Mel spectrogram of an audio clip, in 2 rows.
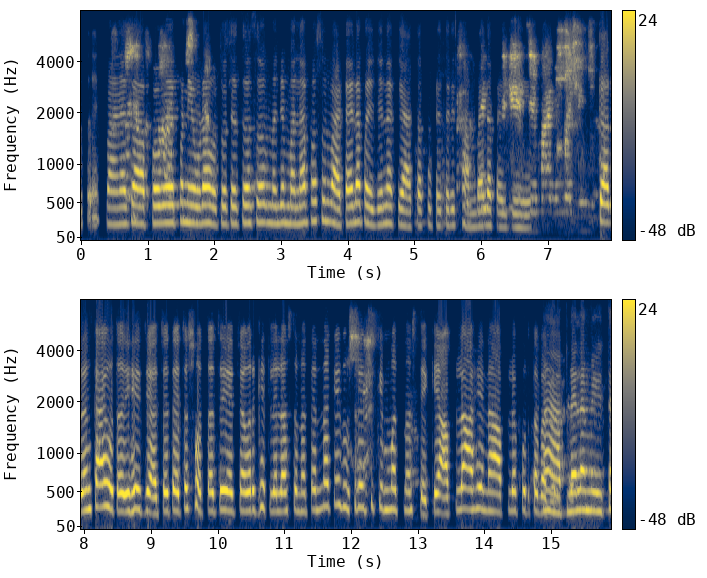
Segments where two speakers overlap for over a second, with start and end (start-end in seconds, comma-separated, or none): none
